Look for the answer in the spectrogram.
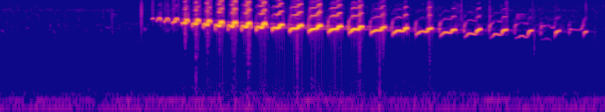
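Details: Canyon wren of the Southwest singing its descending scale: about twenty clear whistled notes starting high and fast, sliding steadily down and slowing toward the end.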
